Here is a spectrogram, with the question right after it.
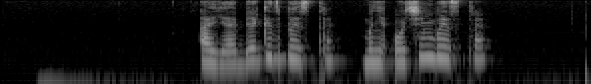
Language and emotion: Russian, positive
